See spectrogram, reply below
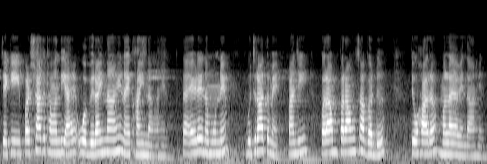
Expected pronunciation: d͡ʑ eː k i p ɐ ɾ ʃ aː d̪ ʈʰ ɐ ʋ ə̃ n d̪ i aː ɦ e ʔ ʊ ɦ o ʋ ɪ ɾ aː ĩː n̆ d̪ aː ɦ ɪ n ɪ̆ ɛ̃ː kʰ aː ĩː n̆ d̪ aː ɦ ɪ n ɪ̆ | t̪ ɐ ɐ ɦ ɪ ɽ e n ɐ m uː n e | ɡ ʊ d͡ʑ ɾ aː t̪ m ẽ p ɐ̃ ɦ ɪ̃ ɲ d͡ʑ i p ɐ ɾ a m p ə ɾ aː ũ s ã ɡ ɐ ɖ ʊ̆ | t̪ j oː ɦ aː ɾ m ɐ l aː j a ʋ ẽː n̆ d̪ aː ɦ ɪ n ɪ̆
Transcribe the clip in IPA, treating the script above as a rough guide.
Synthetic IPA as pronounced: d͡ʑ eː k i p ɐ ɾ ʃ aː d̪ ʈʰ ɐ ʋ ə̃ n d̪ i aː ɦ e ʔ ʊ ɦ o ʋ ɪ ɾ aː ĩː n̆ d̪ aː ɦ ɪ n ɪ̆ ɛ̃ː kʰ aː ĩː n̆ d̪ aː ɦ ɪ n ɪ̆ | t̪ ɐ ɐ ɦ ɪ ɽ e n ɐ m uː n e | ɡ ʊ d͡ʑ ɾ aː t̪ m ẽ p ɐ̃ ɦ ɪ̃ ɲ d͡ʑ i p ɐ ɾ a m p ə ɾ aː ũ s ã ɡ ɐ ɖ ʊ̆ | t̪ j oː ɦ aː ɾ m ɐ l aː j a ʋ ẽː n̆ d̪ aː ɦ ɪ n ɪ̆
